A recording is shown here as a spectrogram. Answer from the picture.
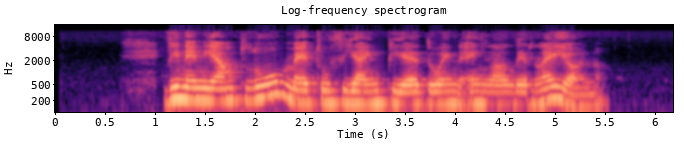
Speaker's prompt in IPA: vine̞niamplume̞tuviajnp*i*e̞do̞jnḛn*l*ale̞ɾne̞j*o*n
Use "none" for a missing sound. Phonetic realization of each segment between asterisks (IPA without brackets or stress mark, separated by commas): i, l, o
